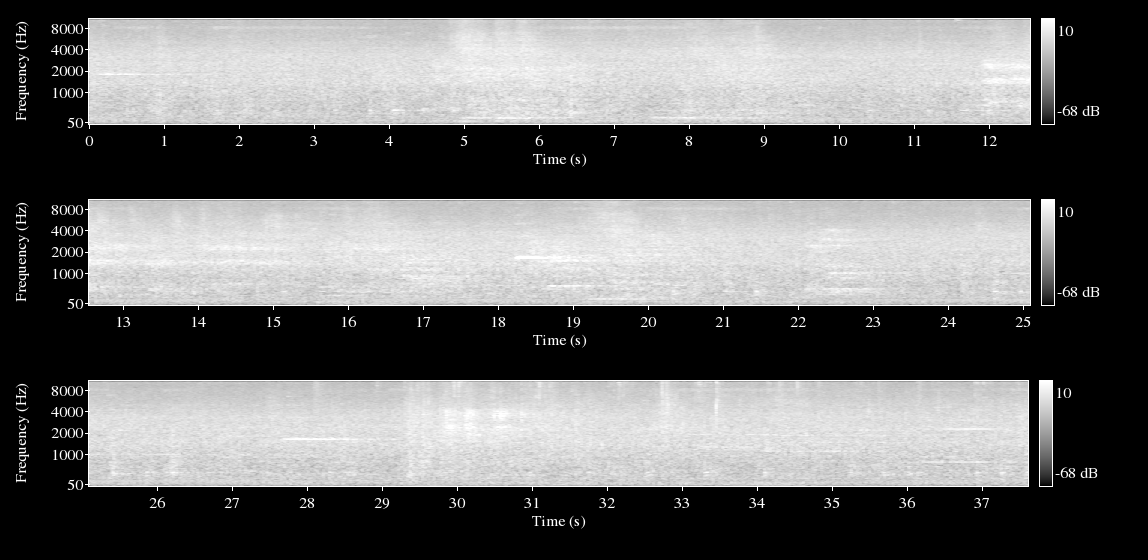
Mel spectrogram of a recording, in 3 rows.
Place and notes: Calgary +15 Ernst & Young lobby
escalators and other mechanical noise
